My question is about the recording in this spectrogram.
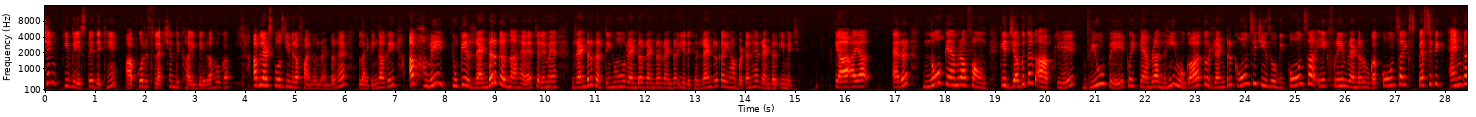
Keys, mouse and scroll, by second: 2.2-3.1 middle drag, 3.1-3.4 scroll up 1, 3.4-6.6 middle drag, 6.6-8.2 scroll up 1, 13.3-16.5 drag.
